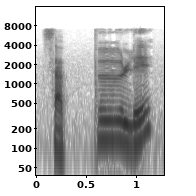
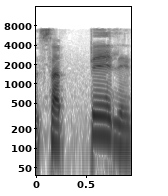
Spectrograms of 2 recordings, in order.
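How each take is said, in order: First: "s'appeler" said slowly as sa-peu-lé; E pronounced as schwa. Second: "s'appeler" said wrongly as sa-pé-lé; mispronounced with closed E. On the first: Teacher showing how s'appeler is pronounced, middle E as "eu". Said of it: "le premier E se prononce E". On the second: Teacher warning what a double L would give, s'appeler as "sa-pé-lé". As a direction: middle E of "s'appeler" turned into a clear "é". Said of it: "sinon ça donne". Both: Shown as a demonstration.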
